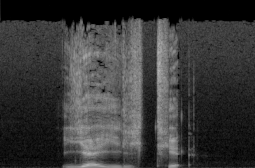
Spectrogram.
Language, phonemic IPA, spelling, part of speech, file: Navajo, /jɛ́ìːltʰɪ̀ʔ/, yéiiltiʼ, verb, Nv-yéiiltiʼ.oga
- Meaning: 1. first-person duoplural imperfective of yáłtiʼ 2. first-person duoplural perfective of yáłtiʼ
